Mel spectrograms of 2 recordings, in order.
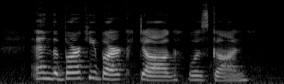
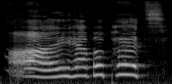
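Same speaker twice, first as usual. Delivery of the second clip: delighted; 7 semitones higher, 5 dB louder, slower than usual. Acted. Gilbert's excited line.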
